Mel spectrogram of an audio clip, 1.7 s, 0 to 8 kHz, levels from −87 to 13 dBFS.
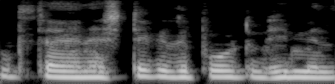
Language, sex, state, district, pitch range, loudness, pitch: Hindi, male, Uttar Pradesh, Budaun, 165-180 Hz, -15 LUFS, 170 Hz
